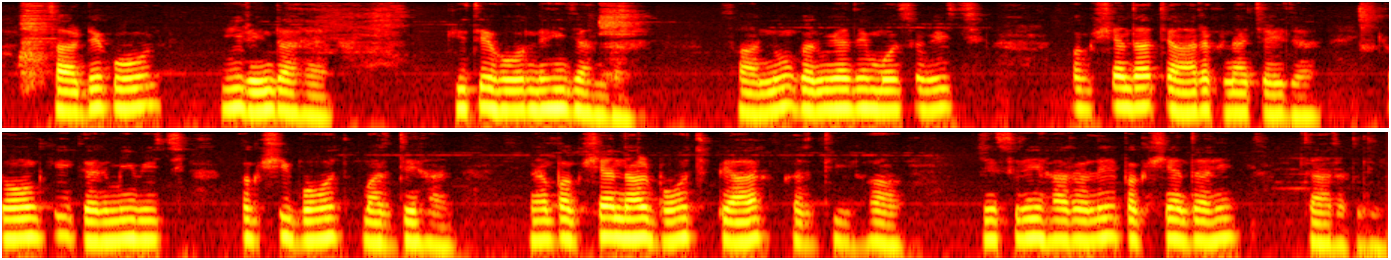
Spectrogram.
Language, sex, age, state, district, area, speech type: Punjabi, female, 60+, Punjab, Hoshiarpur, rural, spontaneous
